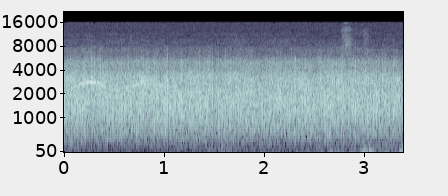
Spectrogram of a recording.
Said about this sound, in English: Bravo, bravo! That was nice. It sounded like they were clapping for Willow's answer.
